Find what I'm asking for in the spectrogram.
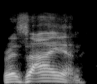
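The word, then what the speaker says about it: Rezaian: So I said, all right, remember it this way. It's like Ryan with a Z, Resign.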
